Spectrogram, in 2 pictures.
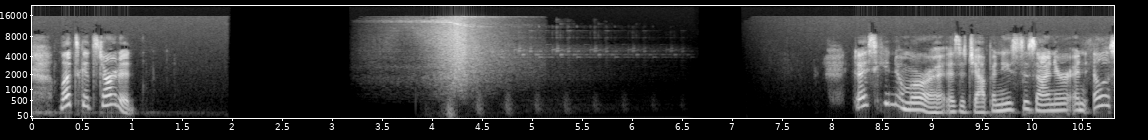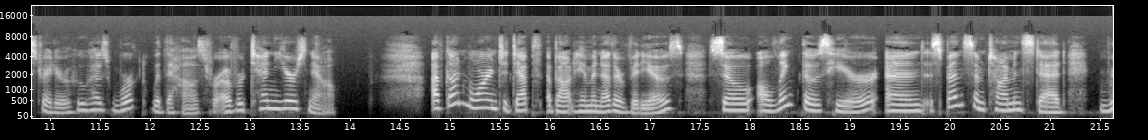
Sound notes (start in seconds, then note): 6.1 sound effect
